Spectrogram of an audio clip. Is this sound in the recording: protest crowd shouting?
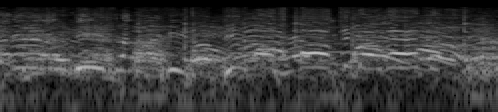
yes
